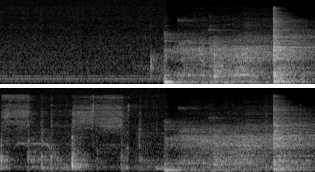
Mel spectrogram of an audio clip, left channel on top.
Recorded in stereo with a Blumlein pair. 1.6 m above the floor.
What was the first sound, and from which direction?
A cupboard door, 20° left.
